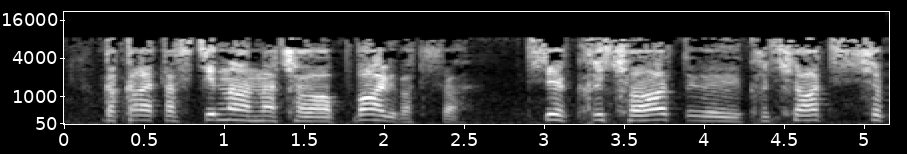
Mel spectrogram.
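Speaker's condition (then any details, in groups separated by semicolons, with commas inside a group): Deafness, congenital; speaks little, lip-reads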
